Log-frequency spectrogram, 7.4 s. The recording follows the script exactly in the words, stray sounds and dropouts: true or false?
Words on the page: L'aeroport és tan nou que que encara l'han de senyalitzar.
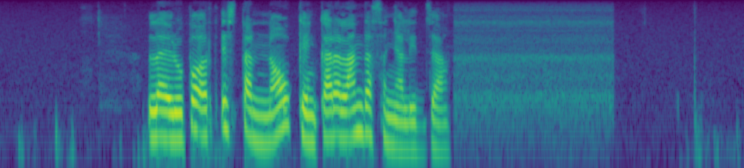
false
